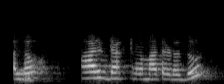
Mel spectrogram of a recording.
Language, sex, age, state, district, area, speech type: Kannada, female, 18-30, Karnataka, Chikkaballapur, rural, conversation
